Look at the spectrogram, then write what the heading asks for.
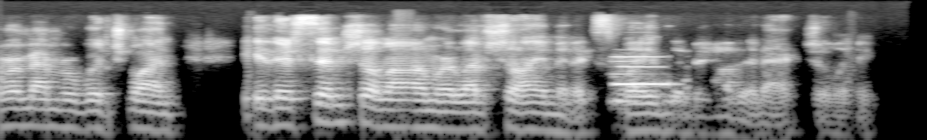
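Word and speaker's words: שלום: So like shalom, it's the last syllable, but what they're Most saying, words, you'll see, most words, it is that the default is the last syllable.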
